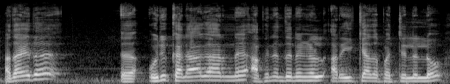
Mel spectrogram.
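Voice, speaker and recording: Male TV host; slightly raised pitch, effusive and formal, praising the guest. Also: moderate pace. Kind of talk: television interview hosting.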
